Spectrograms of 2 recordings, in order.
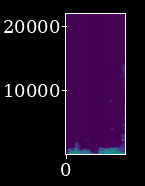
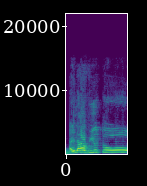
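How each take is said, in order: First: Very soft, low mumbled reply; barely audible. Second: High, loud shouted reply; loud enough to hear. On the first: Friend answering best friend's I love you, barely audible. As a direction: return it almost under your breath. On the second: Friend told they can't be heard, shouting it back. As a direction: belt it back so it surely carries. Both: Acted. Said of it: "di ko marinig".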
